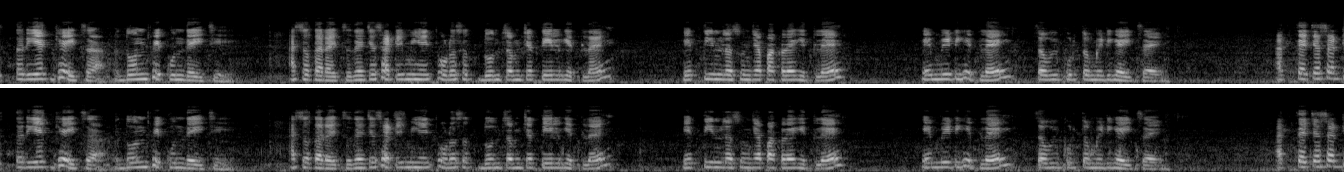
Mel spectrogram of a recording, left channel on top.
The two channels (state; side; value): normal; both; correlation 0.60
